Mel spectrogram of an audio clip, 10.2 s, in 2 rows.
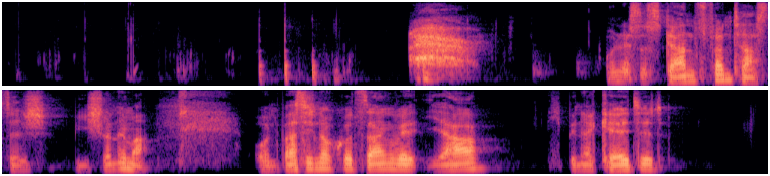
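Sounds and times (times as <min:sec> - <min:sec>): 
Tegernseer Hell lager bottle clicks and taps: 0:01.7 - 0:02.4
speech: 0:04.0 - 0:09.6.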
